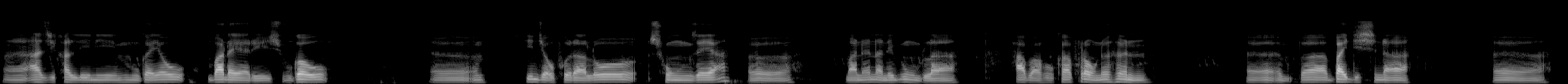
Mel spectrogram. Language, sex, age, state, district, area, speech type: Bodo, male, 18-30, Assam, Udalguri, rural, spontaneous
